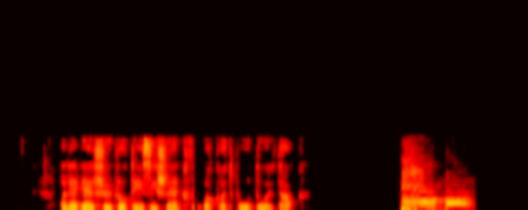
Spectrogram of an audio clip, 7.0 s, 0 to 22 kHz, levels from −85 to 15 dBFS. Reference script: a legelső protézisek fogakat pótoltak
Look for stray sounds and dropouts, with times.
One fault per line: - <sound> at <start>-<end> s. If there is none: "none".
- dropout at 2.6-2.6 s
- laugh at 5.3-6.3 s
